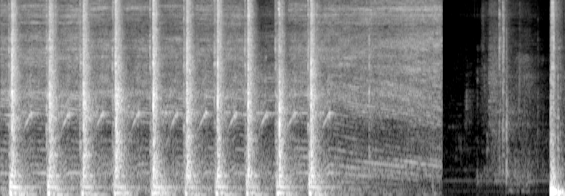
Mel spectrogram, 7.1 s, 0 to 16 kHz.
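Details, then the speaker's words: DeWalt DCN660 Type 1 cordless nailer tested after replacing a broken firing pin (driver assembly): ten crisp, even shots at about two per second in bump mode, each a sharp clack with a short ring. Nailer fires normally after repair. "Hopefully she leaves some holes, put some nails out. Stick it on the bump mode there."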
